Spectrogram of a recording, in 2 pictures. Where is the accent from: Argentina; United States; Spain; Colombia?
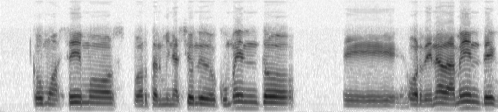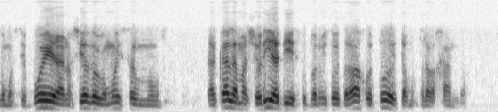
Argentina; La Pampa; Nosotros nacimos en La Pampa, crecimos con esto, es parte de nuestra cultura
